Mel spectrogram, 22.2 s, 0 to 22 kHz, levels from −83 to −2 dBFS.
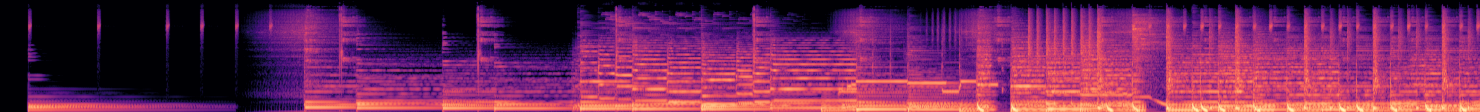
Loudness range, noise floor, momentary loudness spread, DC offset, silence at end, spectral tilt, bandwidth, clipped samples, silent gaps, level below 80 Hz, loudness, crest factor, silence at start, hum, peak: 14 LU; -43 dBFS; 18 LU; under 0.1%; 0 s; -5 dB/octave; 17.5 kHz; under 0.1%; none; -26 dBFS; -15 LUFS; 14 dB; 0.4 s; none; 0 dBFS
